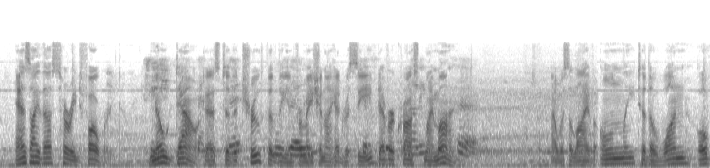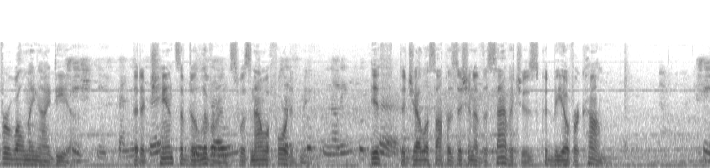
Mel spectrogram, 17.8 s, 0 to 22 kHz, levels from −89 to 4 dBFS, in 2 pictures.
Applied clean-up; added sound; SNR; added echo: none; Subway, metro, underground; 6 dB; none.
